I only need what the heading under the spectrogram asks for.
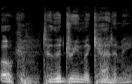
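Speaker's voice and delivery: put-on fast, creaky martial arts master voice. Welcoming everyone to the Dream Academy, in a Sensei voice. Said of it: "This is my Sensei voice".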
